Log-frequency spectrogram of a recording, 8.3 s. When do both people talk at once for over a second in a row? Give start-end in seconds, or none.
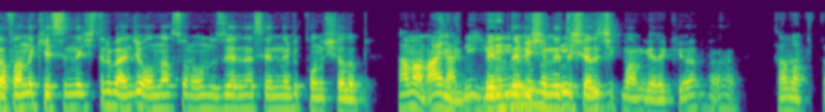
4.4-6.2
